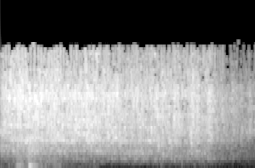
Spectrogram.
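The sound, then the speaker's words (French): Water runs steadily from a tap into a saucepan, filled to boil peeled white asparagus, a continuous bright hissing rush that stays loud throughout, with a slight shift in tone partway as the level rises. “Je vais remplir une casserole d'eau bouillante.”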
